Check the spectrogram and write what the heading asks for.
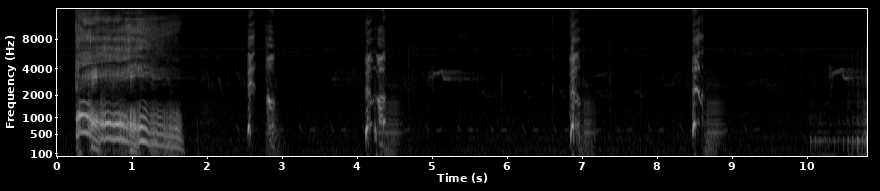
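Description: Cartoon chameleon voice: a long wavering vocal sound, then a string of short sharp hiccups, about five, a second or two apart.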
